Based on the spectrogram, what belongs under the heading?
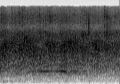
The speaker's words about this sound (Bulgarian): Ако ръкопляскаш, ръкопляскай, като че му даваш слава.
